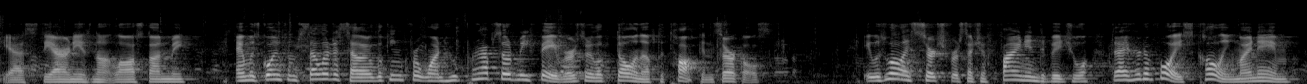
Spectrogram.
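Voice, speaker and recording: A man's voice: fairly high pitch, very animated, a little fast, fairly bright tone, low-quality recording. A male actor playing a roguish, wry storyteller with a grandiose, theatrical manner in a comic audio drama. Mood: wry narrating. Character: roguish, boastful storyteller, wry poor adventurer. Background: music.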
